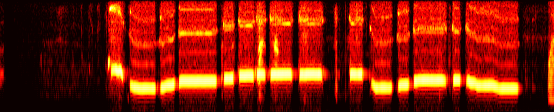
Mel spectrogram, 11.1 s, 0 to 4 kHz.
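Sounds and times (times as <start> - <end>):
slide whistle playing a bluesy tune: 2.2 - 10.6.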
